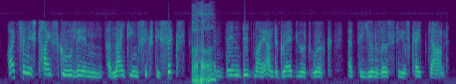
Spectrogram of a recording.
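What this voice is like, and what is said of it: South African accent, slightly British. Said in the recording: “He speaks with an accent ... he actually has come from South Africa. And South Africa has a twinge of the British”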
